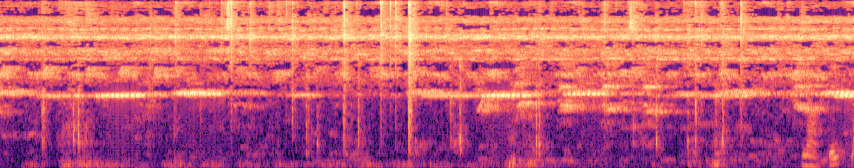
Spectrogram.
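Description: Night insects trilling in a steady, pulsing high chirp, with scattered snaps and crackles from kindling catching in a wood fire pit.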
